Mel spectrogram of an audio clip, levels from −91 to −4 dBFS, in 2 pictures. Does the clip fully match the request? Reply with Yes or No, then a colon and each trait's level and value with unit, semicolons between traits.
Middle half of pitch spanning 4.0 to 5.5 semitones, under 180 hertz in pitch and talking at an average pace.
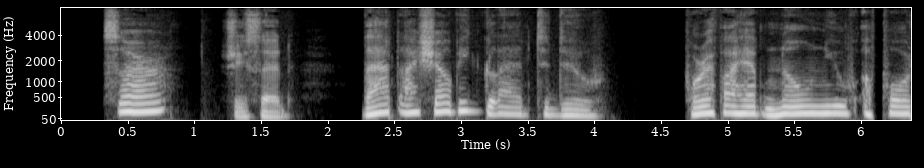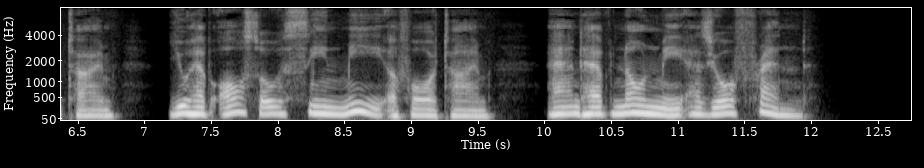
Yes: average, 4.5 semitones; low, 135 Hz; average, 145 wpm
